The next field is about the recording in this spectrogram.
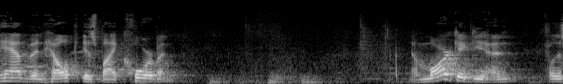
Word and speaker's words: Corban: If you can say Corban, you pronounce the Hebrew word.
